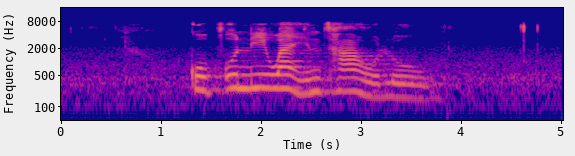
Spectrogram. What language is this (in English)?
Tsonga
